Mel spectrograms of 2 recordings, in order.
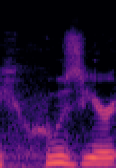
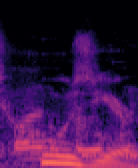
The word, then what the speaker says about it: Hoosier: Just FY, Hoosier is pronounced differently. Think of luge down a hill.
